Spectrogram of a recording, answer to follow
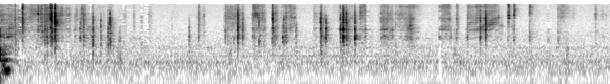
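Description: A square sheet of origami paper being folded diagonally and creased by hand: soft, crisp paper rustles and crackles, coming irregularly.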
